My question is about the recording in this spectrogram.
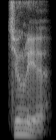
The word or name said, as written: jing1 li3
